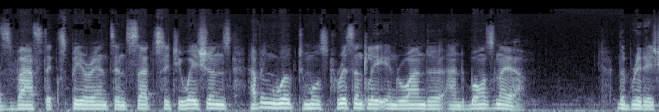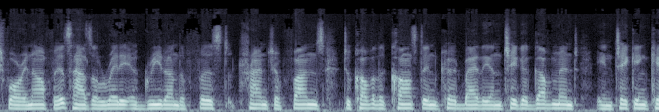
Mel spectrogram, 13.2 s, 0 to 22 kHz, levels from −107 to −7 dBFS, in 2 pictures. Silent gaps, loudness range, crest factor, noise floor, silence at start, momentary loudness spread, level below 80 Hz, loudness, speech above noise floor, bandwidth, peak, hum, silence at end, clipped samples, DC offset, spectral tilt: none; 2 LU; 16 dB; -49 dBFS; 0 s; 5 LU; -50 dBFS; -25 LUFS; 25 dB; 9.6 kHz; -8 dBFS; none; 0 s; under 0.1%; under 0.1%; -7 dB/octave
